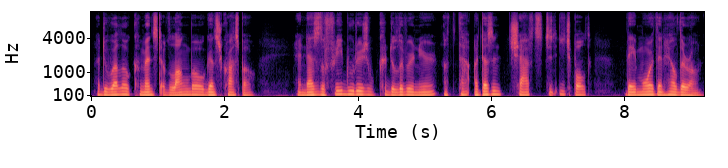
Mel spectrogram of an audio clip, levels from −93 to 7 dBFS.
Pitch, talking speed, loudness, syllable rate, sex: 115 Hz, 170 wpm, -20 LUFS, 5.1 syllables/s, male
